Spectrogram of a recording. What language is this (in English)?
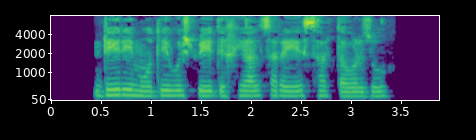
Pashto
